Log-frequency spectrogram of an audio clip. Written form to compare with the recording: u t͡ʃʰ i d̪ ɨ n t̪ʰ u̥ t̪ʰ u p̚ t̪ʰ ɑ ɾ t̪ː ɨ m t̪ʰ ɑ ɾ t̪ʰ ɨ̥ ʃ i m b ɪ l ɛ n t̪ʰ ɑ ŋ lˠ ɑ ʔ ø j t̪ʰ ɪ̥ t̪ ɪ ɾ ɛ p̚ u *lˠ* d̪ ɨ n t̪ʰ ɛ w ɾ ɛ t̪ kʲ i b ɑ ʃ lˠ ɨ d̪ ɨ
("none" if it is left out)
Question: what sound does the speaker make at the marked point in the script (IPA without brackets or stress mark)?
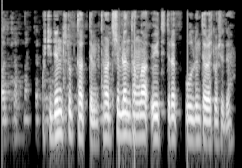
lˠ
